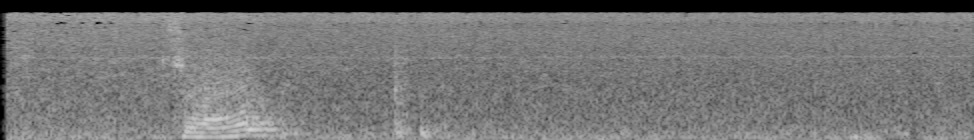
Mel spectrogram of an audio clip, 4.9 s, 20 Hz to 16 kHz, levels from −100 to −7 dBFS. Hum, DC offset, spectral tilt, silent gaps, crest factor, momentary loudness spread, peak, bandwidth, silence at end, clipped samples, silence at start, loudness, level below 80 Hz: none; under 0.1%; -2 dB/octave; none; 16 dB; 6 LU; -14 dBFS; 12 kHz; 0 s; under 0.1%; 0 s; -28 LUFS; -50 dBFS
